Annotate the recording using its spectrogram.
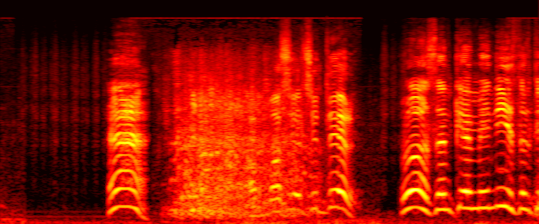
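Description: A man laughs and talks in a cheerful, singing voice.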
